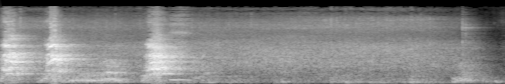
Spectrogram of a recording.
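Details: Maltese dog barking at a Polar Express toy train set: three sharp barks in the first two seconds, the third the strongest, then a low steady hum of the running train with a brief clatter near the end.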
